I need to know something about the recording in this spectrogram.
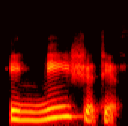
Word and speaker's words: initiative: the initiate initial initiative initiative initiative three syllables um take the initiative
